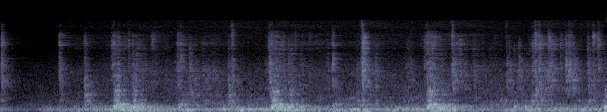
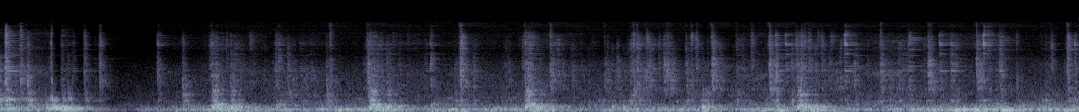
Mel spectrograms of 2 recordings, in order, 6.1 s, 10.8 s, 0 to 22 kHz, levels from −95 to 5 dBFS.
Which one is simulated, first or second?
second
